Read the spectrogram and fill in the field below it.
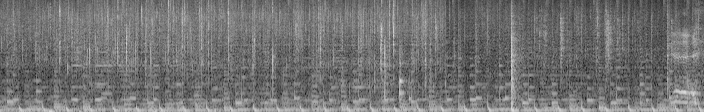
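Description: An egg frying in a pan, a loud, continuous close crackle and spatter of hot fat with brief scrapes throughout.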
